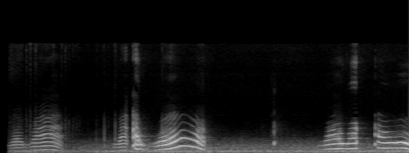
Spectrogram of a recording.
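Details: Talkative pet parrot mimicking human words; four or five arched, strongly harmonic syllables, each rising then falling, delivered in two short bursts with a pause between, over a faint steady background hiss.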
